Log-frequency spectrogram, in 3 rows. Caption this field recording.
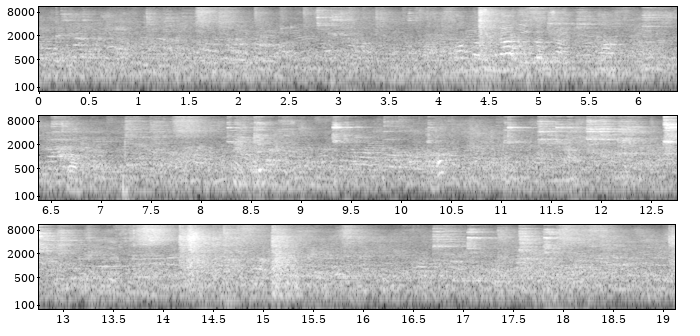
dinner is served in the dining hall at the sanatorium "Gryf", the din of the pottery, dishes, people echoe beautifully on the stone floor. "h2"recorder.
